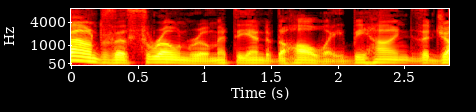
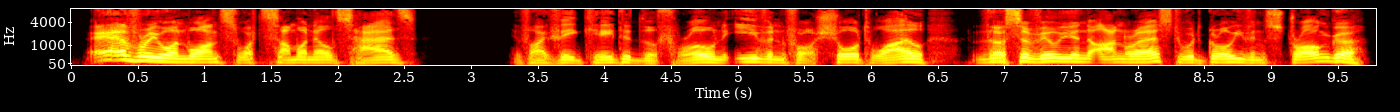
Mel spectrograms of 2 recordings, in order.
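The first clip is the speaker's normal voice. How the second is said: stately royal voice building louder; regal king, troubled; 4 dB louder than usual. Acted. King lamenting squabbling nobles, troubled regal voice. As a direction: explain gravely, swelling with exasperation.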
